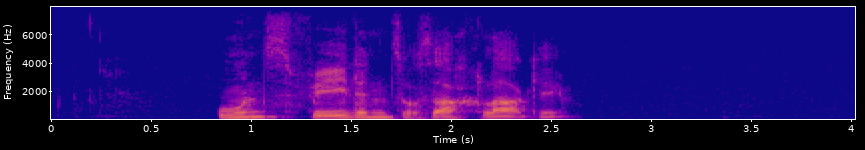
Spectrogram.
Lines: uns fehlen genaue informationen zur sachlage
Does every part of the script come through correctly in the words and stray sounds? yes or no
no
